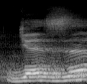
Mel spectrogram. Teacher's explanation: Jaza, kita panjangkan dua alif karena ada mat tabi'i bertemu hamzah, mat wajib mutasil, kita panjangkan dua alif empat harakat. Jaza'au, tanwin bertemu wawu idgham bi gunna itmamu syafatain, himpun bibir ke depan dan dengungkan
